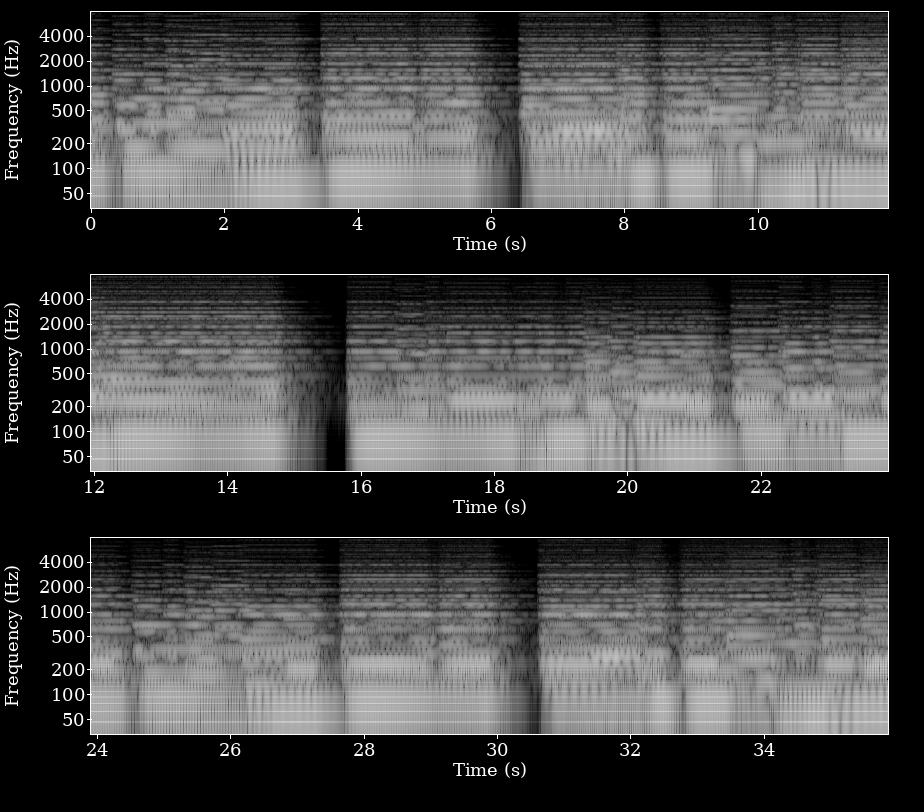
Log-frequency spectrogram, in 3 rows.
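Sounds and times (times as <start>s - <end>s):
pipe organ playing a hymn in E flat: 0.0s - 35.8s.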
